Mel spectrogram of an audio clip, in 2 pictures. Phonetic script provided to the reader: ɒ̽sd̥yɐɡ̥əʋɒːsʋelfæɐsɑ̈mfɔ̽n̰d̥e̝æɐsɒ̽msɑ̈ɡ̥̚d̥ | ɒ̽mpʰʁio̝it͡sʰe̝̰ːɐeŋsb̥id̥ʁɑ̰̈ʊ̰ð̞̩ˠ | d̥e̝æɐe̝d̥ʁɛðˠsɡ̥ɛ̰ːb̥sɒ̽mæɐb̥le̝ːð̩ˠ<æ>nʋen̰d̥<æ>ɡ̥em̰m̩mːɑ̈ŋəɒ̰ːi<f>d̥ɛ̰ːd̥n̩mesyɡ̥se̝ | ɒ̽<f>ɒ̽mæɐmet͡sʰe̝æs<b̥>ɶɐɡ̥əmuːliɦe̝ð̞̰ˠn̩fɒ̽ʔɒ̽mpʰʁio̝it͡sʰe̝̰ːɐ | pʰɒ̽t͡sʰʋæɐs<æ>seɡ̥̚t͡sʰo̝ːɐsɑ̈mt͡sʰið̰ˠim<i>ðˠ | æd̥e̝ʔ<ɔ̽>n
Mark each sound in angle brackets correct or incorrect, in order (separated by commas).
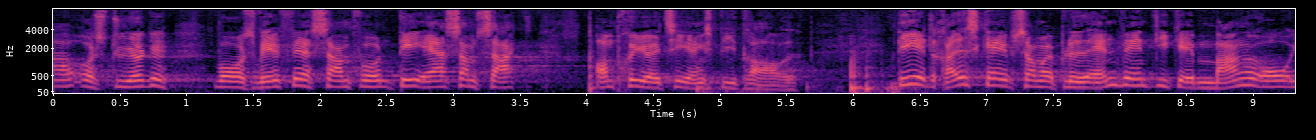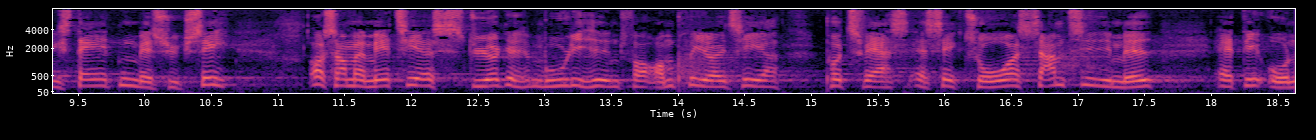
correct, incorrect, incorrect, incorrect, incorrect, correct, incorrect, correct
